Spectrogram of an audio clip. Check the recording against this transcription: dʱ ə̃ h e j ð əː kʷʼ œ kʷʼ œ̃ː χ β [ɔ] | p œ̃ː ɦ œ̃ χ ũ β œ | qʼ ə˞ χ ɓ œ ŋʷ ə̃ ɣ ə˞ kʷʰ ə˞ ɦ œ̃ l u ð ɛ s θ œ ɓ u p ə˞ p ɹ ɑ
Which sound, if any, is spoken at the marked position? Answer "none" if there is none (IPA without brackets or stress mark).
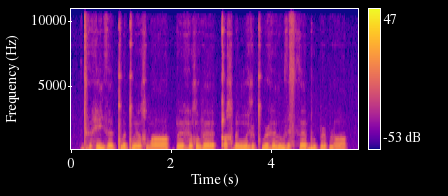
ɑ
